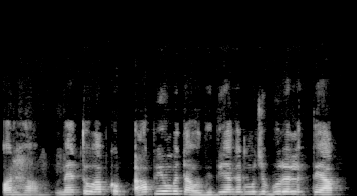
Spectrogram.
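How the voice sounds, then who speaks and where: A woman voicing a high patient young housewife. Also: steady tone, normal speed. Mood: pleading. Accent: Hindi. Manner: pleading, reasoning gently. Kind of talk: cartoon voice acting.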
